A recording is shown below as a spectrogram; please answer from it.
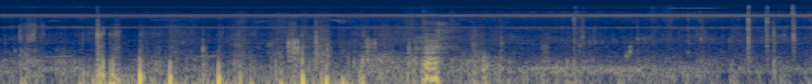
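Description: Dull knocks and bumps of handling as fishing tackle is moved about in a boat, packed closely from about one second in to about four and a half seconds. Under them runs a steady high drone of insects.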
